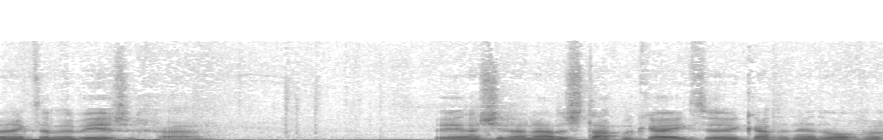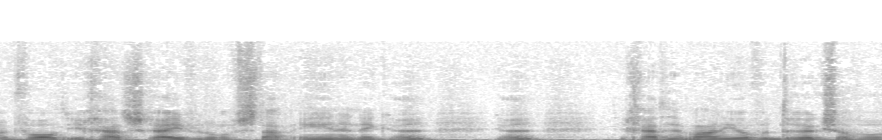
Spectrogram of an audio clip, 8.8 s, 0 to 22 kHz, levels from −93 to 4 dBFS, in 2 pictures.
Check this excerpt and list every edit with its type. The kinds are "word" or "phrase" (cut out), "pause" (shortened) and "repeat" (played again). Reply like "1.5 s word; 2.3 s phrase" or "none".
4.4 s word; 6.9 s repeat

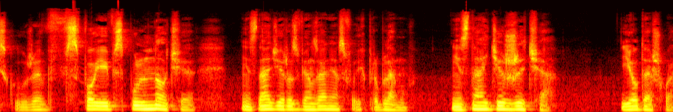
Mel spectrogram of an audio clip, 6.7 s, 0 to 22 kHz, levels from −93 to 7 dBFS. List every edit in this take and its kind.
none

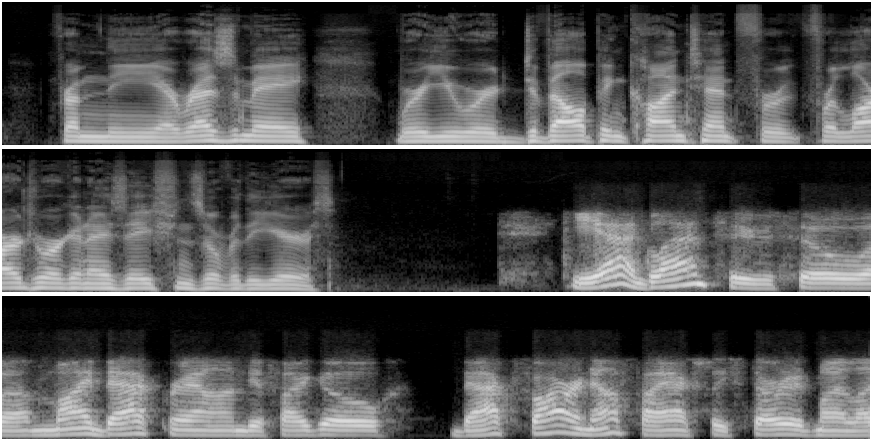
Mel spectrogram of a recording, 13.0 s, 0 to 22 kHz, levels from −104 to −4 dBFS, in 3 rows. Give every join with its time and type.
none

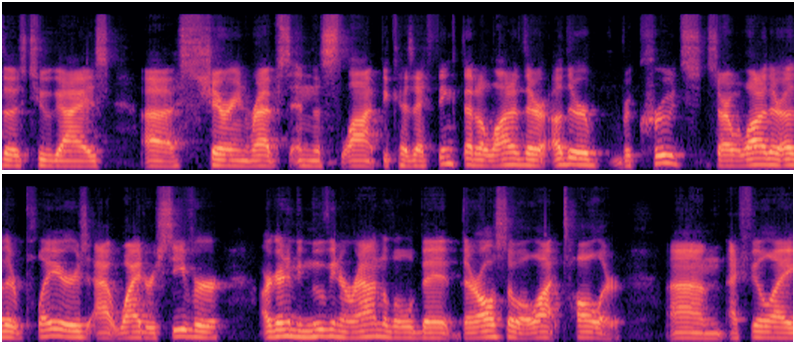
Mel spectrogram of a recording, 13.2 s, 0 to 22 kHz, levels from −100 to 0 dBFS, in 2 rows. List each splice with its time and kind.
10.4 s word

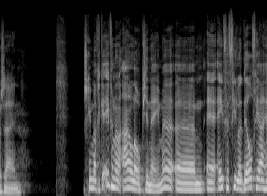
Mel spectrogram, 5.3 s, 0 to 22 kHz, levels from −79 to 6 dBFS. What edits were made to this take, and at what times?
none

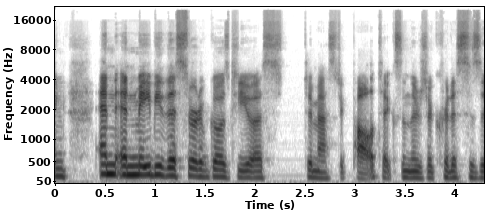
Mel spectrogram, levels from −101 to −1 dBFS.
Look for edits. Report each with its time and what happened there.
1.7 s word

